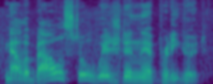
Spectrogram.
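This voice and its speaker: Man narrating with lively mock drama. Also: on the high side, fairly quick, faint music behind. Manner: dry, mock-dramatic storytelling. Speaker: documentary narrator. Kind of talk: scripted comedic narration.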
